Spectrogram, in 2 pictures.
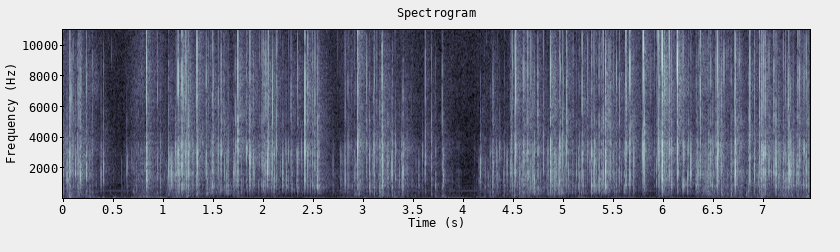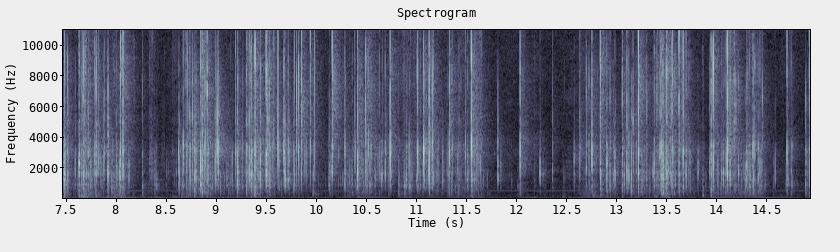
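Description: A medium printed plastic-film Haribo gummy candy bag with gummies inside, resting on a table, is crinkled and rubbed with fingertips and nails. The result is a dense, bright crackling and crinkling with short snaps, pausing briefly around the 4, 8.5 and 12 second marks. A faint steady tone sits underneath.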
